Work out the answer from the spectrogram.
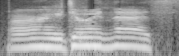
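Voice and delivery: loud, high, drawn-out question; exasperated outcry. Real, not acted. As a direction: cry it out in exasperation. Repeats the question at the game.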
